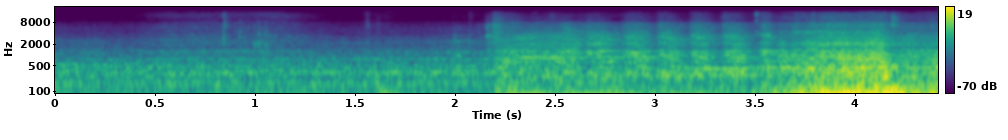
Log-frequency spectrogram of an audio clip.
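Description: John Deere 9570RX tractor's 15-litre Cummins six-cylinder diesel, heard from inside the cab, cranking and catching about two seconds in, then picking up with a deepening low rumble as it comes up to idle.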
